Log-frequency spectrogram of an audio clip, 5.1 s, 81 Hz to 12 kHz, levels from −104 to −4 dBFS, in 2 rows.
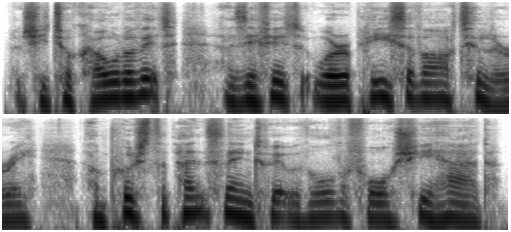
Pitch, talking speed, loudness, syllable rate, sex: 145 Hz, 310 wpm, -17 LUFS, 7.7 syllables/s, male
